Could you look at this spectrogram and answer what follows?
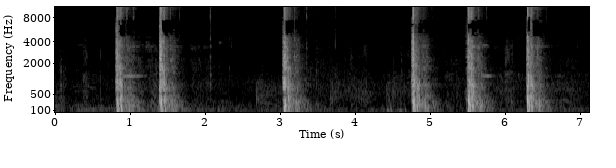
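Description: Six shotgun shots fired at steel targets: two in quick succession about a second in, a single shot near the middle, then three in a steady run near the end, each a sharp crack with a short echoing tail.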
